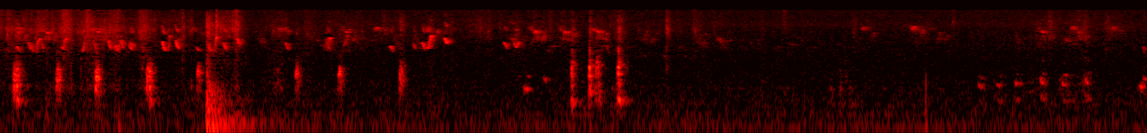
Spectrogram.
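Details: Chicken hen with her chicks: a run of soft clucks and high chick peeps in the first half, a brief thump near two seconds, then quieter scattered peeps.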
